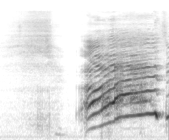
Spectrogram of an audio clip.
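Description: A young woman exclaims loudly into a microphone close by.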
